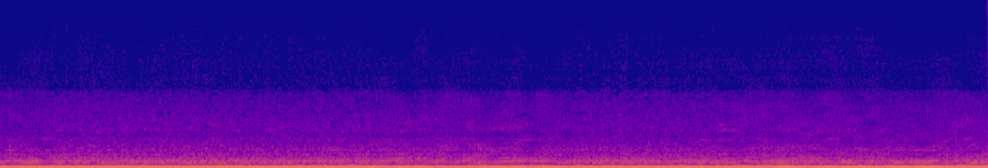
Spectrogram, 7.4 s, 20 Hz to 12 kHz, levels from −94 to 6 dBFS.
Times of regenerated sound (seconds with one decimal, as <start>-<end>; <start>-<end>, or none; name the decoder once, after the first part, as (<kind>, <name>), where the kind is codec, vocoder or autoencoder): 0.0-0.4 (codec, DAC); 2.8-4.3; 5.4-7.4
